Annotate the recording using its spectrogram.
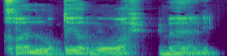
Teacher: lamnya ini dilangkahi dihapus dan langsung masuk ke huruf Ra dengan tasdid khalqirahman dan huruf rnya di sini dibaca tafim dibaca tebal karena · Namun karena dia agak berat penyebutannya bagi orang Arab, lam sukun bertemu dengan huruf ra di sini, maka lamnya ini dilangkahi, dihapus, dan langsung masuk ke huruf ra dengan tasydid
